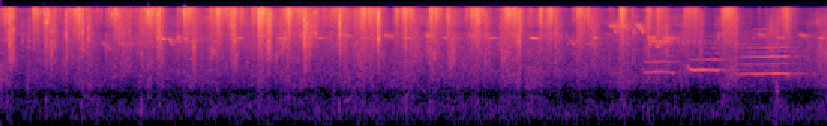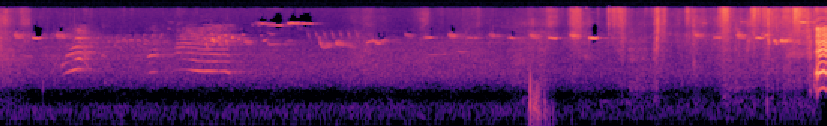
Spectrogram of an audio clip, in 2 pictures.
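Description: Footsteps swishing through long wet grass, a steady run of crunches for the first eight seconds or so. Then a series of short pitched calls from birds in the field, with faint high chirping after them and a single dull thump near the end.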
